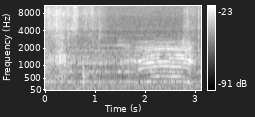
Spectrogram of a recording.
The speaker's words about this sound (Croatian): Počinje film sa kravljim mukom.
